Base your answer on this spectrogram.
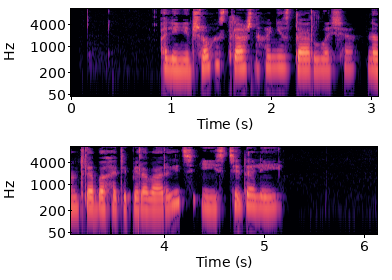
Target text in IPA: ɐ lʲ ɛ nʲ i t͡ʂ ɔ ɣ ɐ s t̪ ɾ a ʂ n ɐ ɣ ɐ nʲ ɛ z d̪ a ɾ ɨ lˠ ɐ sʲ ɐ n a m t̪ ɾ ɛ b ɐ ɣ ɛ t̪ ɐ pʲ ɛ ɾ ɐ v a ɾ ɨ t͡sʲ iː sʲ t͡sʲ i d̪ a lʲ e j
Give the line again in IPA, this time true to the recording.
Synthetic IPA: ɐ lʲ ɛ nʲ i t͡ʂ ɔ ɣ ɐ s t̪ ɾ a ʂ n ɐ ɣ ɐ nʲ ɛ z d̪ a ɾ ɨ lˠ ɐ sʲ ɐ n a m t̪ ɾ ɛ b ɐ ɣ ɛ t̪ ɐ pʲ ɛ ɾ ɐ v a ɾ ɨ t͡sʲ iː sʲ t͡sʲ i d̪ a lʲ e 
